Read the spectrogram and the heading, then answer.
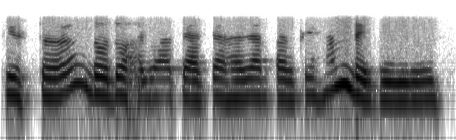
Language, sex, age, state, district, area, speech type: Hindi, female, 60+, Uttar Pradesh, Pratapgarh, rural, conversation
